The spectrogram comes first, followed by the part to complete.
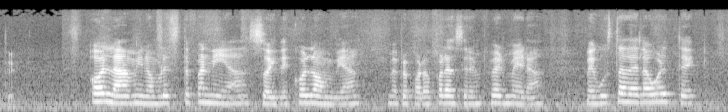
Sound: in Spanish

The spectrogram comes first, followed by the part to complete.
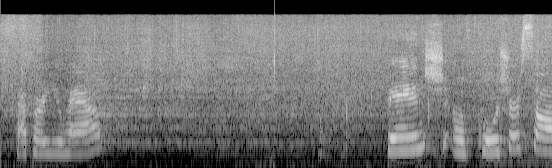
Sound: pan sizzling

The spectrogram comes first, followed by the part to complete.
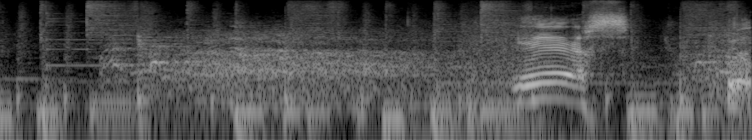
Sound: laughter

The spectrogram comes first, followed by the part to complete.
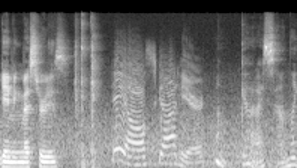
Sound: Scott on tape player

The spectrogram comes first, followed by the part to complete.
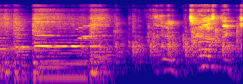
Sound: applause

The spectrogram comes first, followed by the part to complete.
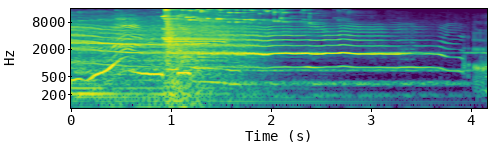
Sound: screaming

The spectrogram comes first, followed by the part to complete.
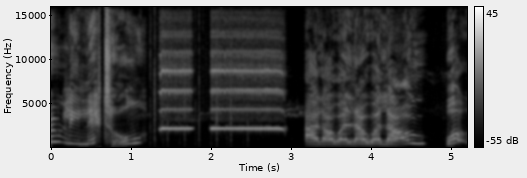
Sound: blows whistle

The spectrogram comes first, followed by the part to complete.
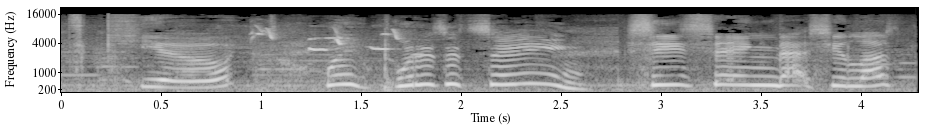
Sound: bird tweeting

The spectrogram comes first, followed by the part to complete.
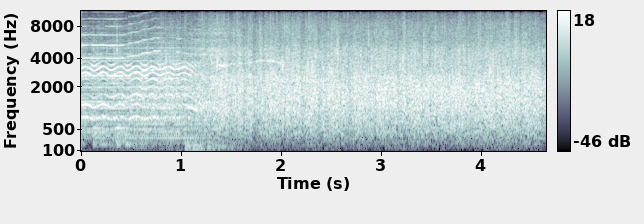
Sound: audience applauding

